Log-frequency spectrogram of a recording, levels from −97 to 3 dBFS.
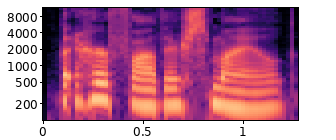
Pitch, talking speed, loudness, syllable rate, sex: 190 Hz, 190 wpm, -18 LUFS, 5.3 syllables/s, female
